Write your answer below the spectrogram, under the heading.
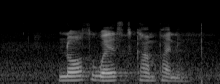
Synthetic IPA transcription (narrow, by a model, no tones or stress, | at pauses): nɔθʰwɛstʰkʰãmpʰani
